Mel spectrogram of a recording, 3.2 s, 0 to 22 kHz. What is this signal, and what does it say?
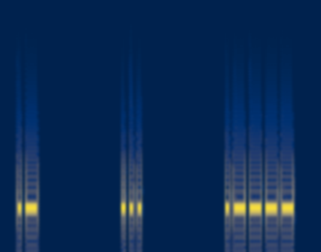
Morse code, heard as a keyed tone, about 30 wpm, spaced as for 9 wpm, 700 Hz. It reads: AS1
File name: Lesson 19e - Letter w - Three Characters 30wpm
